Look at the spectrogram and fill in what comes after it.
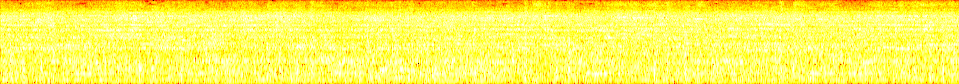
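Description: Empty covered hopper cars of a Union Pacific grain train rolling past at a grade crossing, a loud, steady noise of steel wheels running over the rails.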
